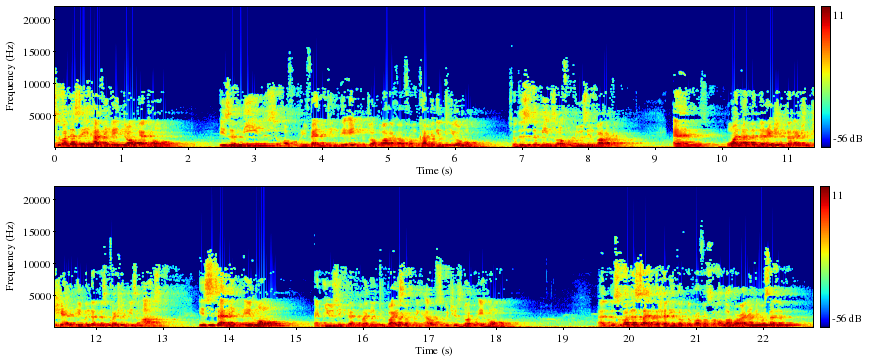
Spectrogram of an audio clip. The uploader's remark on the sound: Talk delivered it the Zayed Bin Muhammed Winter Family Gathering in Dubai in January 2018. Talk delivered it the Zayed Bin Muhammed Winter Family Gathering in Dubai.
